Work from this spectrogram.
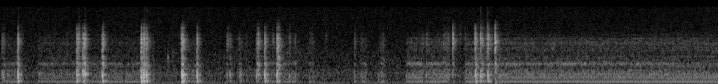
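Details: Motorola MK 56-H five-tube radio on light-bulb restricted power after soldering in new filter capacitors; irregular sharp crackles and pops over quiet hum, then settling; owner suspects board flexing cracked a trace.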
